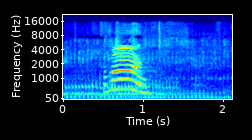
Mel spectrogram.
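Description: A single loud shout from a person's voice, about half a second long, rising and then falling in pitch. A steady low hum runs underneath.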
